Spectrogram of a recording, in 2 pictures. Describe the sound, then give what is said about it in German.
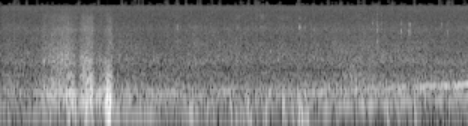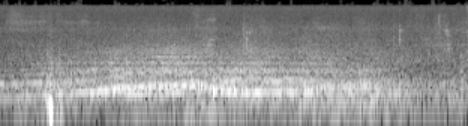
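A car drives past, its low engine hum swelling over several seconds and then fading. A few faint clicks come earlier, and nobody speaks. “Ich habe gewusst, dass das Auto durchfährt, darum habe ich gewartet.”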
